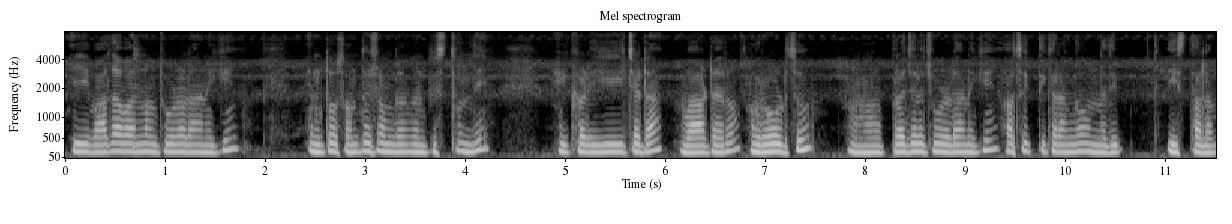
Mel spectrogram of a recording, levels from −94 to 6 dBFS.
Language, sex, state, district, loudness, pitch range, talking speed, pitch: Telugu, male, Telangana, Nalgonda, -23 LUFS, 175-190 Hz, 90 wpm, 180 Hz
